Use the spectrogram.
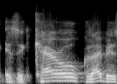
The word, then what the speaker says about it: Karoul: the palace and uh is it or Carol you know I answer to both um because the probably is not a correct uh pronunciation so good old Italian I pronounce it neither I pronoun Carol but I answer to Karu and and I've had people call me and I mean it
